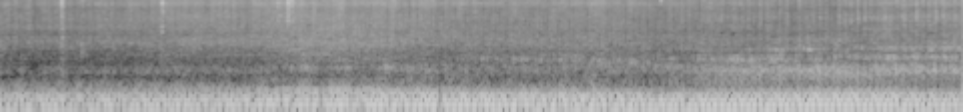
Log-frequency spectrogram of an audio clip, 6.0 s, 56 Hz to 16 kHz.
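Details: 2007 GXP with Sloppy Stage 3 cam, VATS and DOD deleted via HP Tuners, first start-up, idling after turning car around, warming up: heavy choppy lopey V8 idle, no ticking or popping; healthy aggressive-cam idle.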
